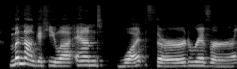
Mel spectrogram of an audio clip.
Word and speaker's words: Monongahela: of the alleghenyahila mananga Gila that's how you say it Monongahela and what Third River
